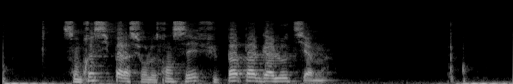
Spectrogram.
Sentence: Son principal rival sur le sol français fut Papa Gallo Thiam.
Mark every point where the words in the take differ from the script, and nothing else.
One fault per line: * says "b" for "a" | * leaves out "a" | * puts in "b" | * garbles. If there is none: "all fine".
* leaves out "rival"
* leaves out "sol"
